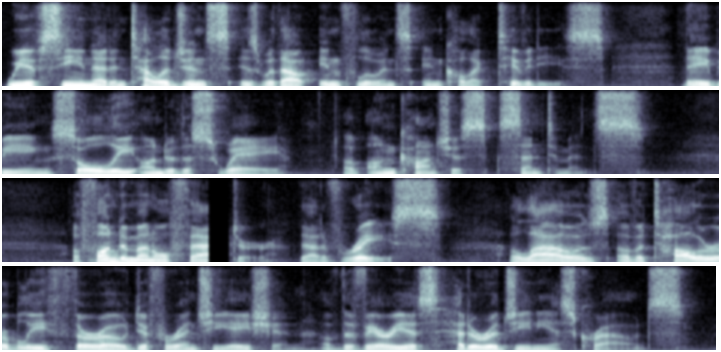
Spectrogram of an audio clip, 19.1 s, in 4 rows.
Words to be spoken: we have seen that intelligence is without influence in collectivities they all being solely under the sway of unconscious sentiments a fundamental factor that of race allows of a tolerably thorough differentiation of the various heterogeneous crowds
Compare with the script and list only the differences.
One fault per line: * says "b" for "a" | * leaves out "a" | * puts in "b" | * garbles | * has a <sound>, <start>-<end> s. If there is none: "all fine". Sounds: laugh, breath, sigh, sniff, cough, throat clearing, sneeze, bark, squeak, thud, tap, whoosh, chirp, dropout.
* leaves out "all"
* has a dropout, 10.9-11.1 s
